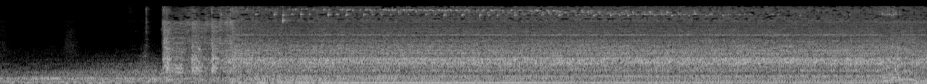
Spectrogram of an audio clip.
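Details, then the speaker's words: PT Cruiser that came in cranking but not starting, at its first start after the repair with the fuel system primed and the airbox off: catches almost at once and settles into a steady, even idle with a faint high squeal on top. "here's the first startup I do not have the airbox on obviously that's not important right now we just need to see if it start up we did Prime the fuel system so it should just start right on"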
